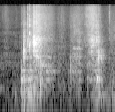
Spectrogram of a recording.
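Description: Paper and card rubbing and scraping against the inside of a cardboard LEGO box as a sticker sheet is pulled out. It comes in two short bouts of rustling, about half a second in and again in the second half.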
